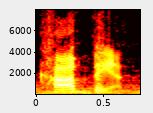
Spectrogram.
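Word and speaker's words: Cobb Vanth: So, the answer is Cobb Van.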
